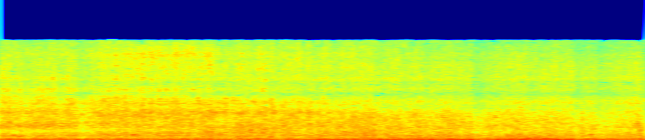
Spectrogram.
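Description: Bambi Falls, a mountain waterfall near Biao in Binalbagan, Negros Occidental, pours in a steady, loud, broadband roar of rushing water that fills the scene with no voices heard.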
